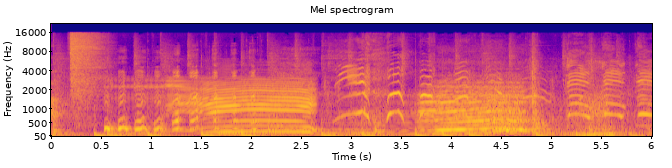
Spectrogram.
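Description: Cows mooing: one long, level moo about a second and a half in, then several shorter moos.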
